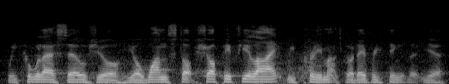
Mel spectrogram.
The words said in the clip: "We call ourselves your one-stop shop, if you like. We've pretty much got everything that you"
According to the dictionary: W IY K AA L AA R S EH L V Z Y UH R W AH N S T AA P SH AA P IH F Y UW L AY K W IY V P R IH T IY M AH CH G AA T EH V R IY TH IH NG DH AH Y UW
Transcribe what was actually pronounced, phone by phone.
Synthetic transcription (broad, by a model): W IY K AA L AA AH S EH L V Z Y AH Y W AH N S T AA P SH AA P IH F Y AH L AY K W IY V P R IH T IY M AH CH G AA T EH V R IY TH IH NG DH AH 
